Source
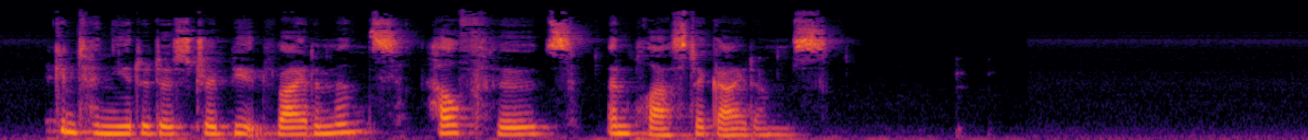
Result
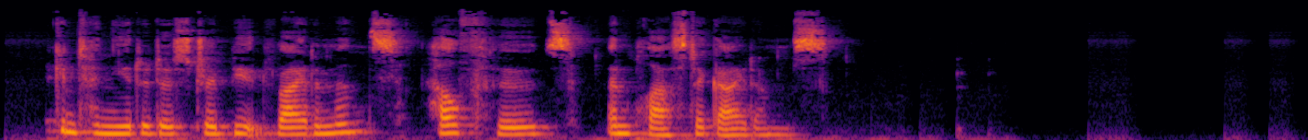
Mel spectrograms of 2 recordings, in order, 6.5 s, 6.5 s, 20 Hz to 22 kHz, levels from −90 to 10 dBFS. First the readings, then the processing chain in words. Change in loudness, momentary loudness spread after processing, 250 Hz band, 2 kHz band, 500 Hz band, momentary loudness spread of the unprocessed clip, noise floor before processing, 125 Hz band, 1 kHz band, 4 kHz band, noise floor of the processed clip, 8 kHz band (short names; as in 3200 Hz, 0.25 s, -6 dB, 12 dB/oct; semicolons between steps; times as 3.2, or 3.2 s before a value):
+1.5 dB, 4 LU, +1.5 dB, +1.5 dB, +1.5 dB, 4 LU, -60 dBFS, +1.5 dB, +1.5 dB, +1.5 dB, -78 dBFS, +1.5 dB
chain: gate with hold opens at -46 dBFS; gain +1.5 dB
